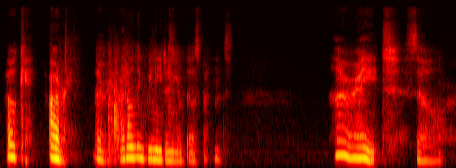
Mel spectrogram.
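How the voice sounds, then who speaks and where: A soft-spoken woman mumbles at a fairly slow pace, her voice somewhat breathy. Long pauses come often, and her loudness swings widely. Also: medium pitch for a woman, ordinary pitch variation. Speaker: craft teacher. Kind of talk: live-streamed class, casual chat before start. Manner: soft-spoken, tends to mumble; hesitant, many fillers.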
